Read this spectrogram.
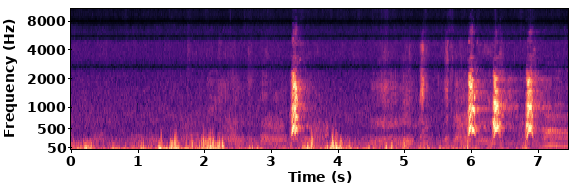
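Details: Standard Poodle puppies at play in a newly built yard playpen with adult poodles Kasha and Mitsy giving play and hunting lessons; a single sharp bark, then a quick run of three or four short barks near the end over soft rustling.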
